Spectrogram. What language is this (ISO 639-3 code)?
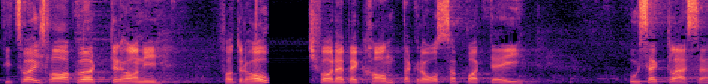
gsw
